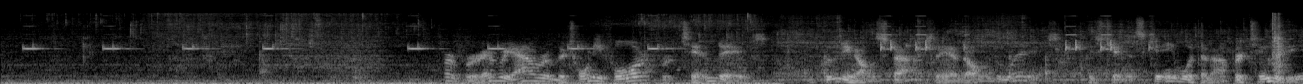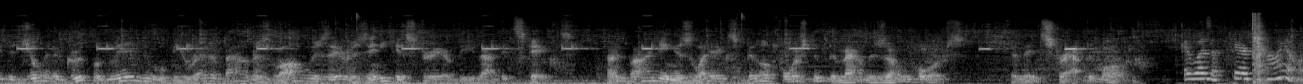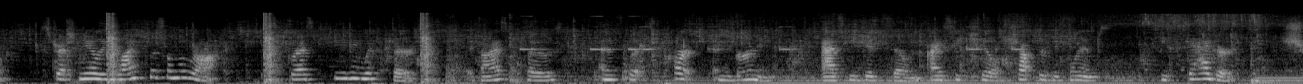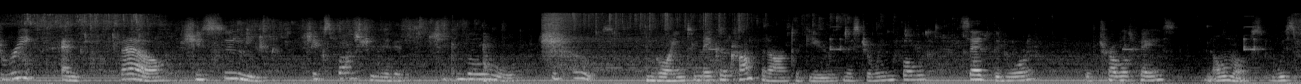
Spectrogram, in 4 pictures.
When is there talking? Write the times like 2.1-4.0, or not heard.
4.4-52.0.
